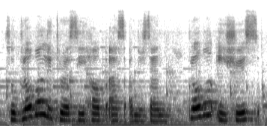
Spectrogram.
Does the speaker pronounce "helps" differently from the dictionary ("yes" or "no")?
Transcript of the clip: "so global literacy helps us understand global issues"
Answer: yes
